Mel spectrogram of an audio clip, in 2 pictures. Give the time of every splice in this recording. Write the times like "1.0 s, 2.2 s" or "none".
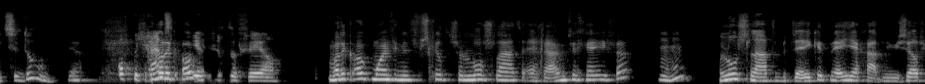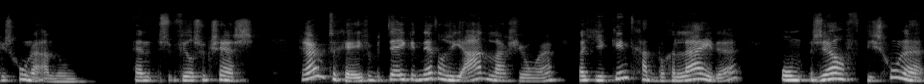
none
